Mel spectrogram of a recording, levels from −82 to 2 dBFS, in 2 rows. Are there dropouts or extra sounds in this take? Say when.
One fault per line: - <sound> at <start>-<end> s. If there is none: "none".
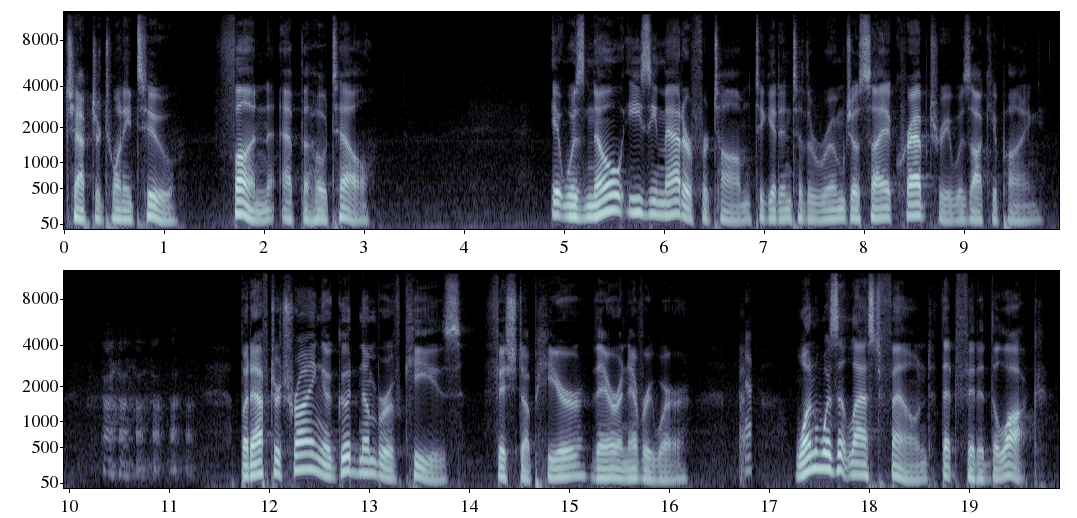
- laugh at 10.2-11.3 s
- laugh at 16.7-16.8 s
